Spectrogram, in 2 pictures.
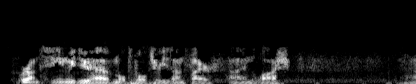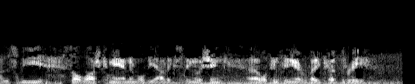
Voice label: Incident Tac 1, scanner

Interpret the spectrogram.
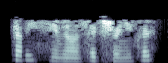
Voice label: Fire Dispatch, scanner

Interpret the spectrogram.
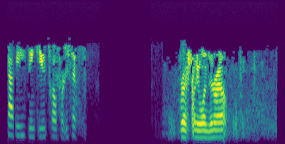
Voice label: Fire Dispatch

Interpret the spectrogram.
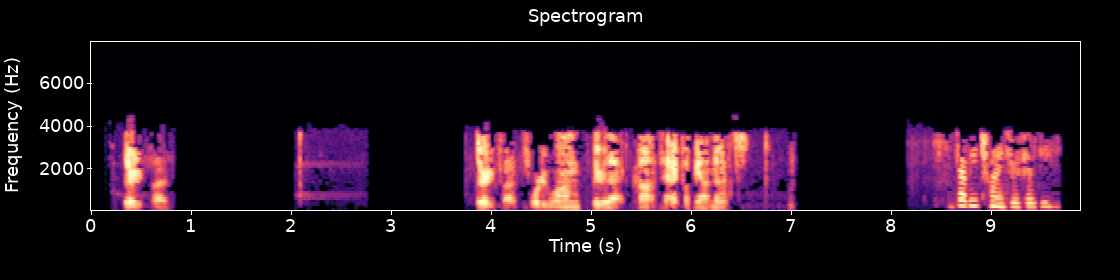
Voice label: Police Department Dispatch, scanner; Grand Junction

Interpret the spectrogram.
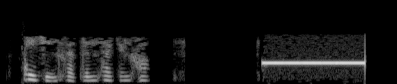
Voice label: Fire Dispatch, scanner

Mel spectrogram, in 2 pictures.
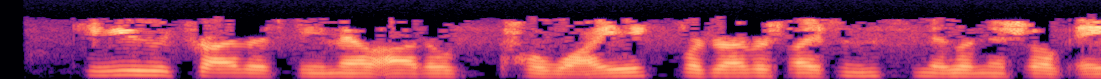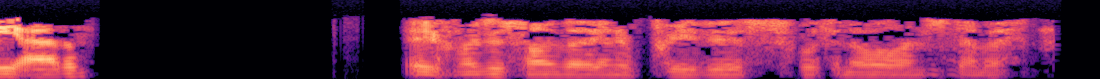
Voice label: Police Dispatch, scanner; Police 1 Dispatch

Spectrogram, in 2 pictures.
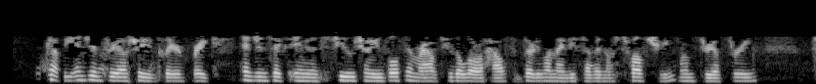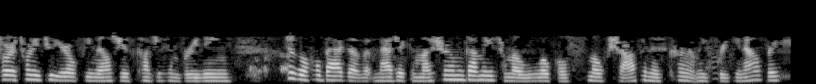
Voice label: Fire Dispatch

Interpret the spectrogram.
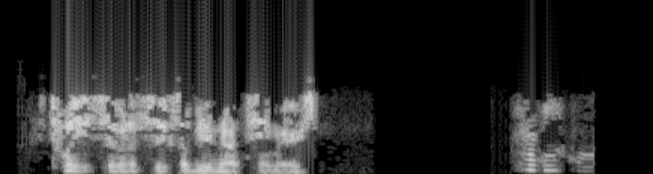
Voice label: Mesa County Sheriff Dispatch; scanner

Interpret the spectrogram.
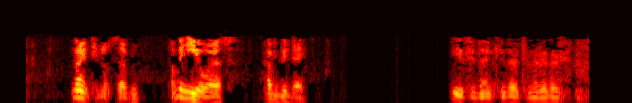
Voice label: Police Department Dispatch, scanner

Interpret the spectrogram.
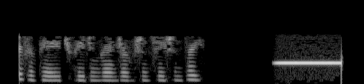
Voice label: Grand Junction Fire Department Dispatch

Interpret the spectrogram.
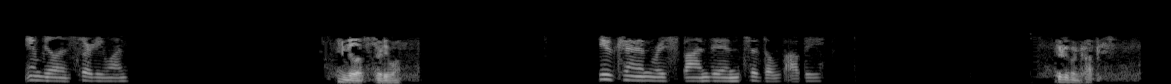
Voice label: Fire Department Dispatch, scanner; Grand Junction

